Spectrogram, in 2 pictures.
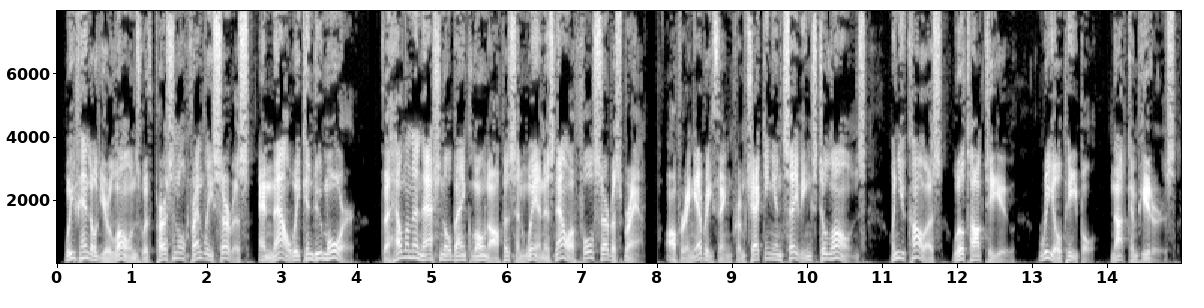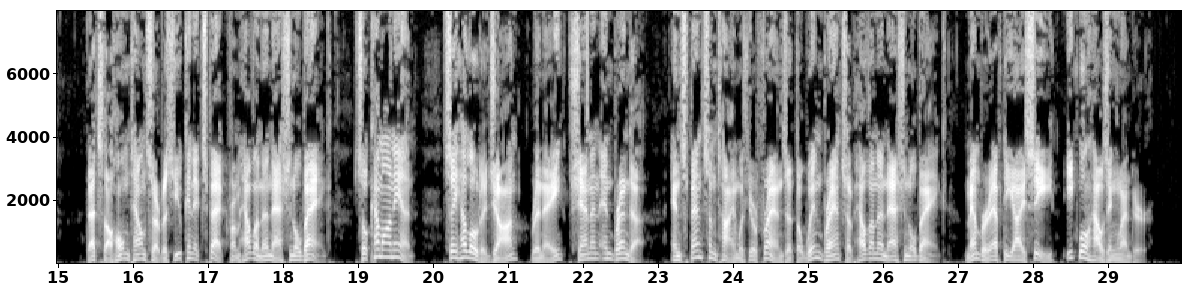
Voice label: male US retail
